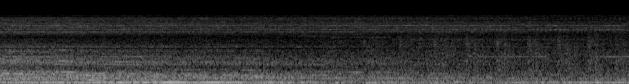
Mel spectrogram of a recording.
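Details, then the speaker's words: Potain MDT 219 tower crane slewing drive slowing down: deep gear growl fades as the lever is let off back to the first step, leaving a steady pump whir; normal slewing drive. "And when you get down to where you're in like the first step, you can't really hear the gears growling anymore, but you can hear that pump kind of turning in there."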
